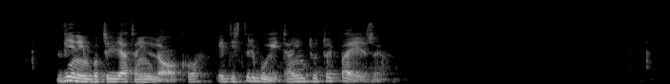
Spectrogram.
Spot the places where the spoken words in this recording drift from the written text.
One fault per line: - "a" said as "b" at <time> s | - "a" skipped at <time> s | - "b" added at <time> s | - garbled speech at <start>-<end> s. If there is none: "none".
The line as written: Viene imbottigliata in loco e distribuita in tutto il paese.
none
